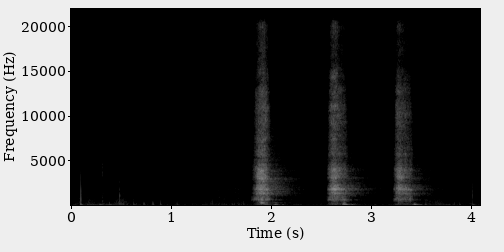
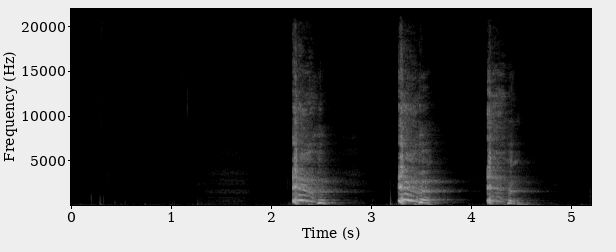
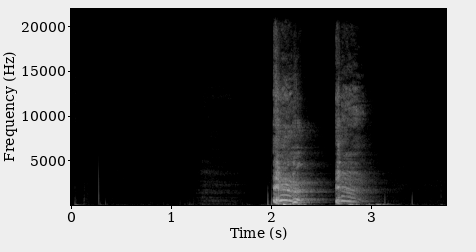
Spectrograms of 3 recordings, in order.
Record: {
  "exhalation_length": "4.1 s",
  "exhalation_amplitude": 2626,
  "exhalation_signal_mean_std_ratio": 0.3,
  "three_cough_length": "5.2 s",
  "three_cough_amplitude": 15772,
  "three_cough_signal_mean_std_ratio": 0.32,
  "cough_length": "3.8 s",
  "cough_amplitude": 15614,
  "cough_signal_mean_std_ratio": 0.3,
  "survey_phase": "beta (2021-08-13 to 2022-03-07)",
  "age": "18-44",
  "gender": "Female",
  "wearing_mask": "No",
  "symptom_abdominal_pain": true,
  "smoker_status": "Prefer not to say",
  "respiratory_condition_asthma": true,
  "respiratory_condition_other": false,
  "recruitment_source": "REACT",
  "submission_delay": "4 days",
  "covid_test_result": "Negative",
  "covid_test_method": "RT-qPCR"
}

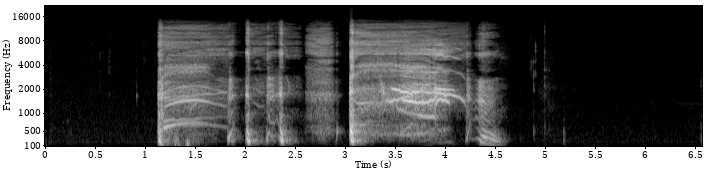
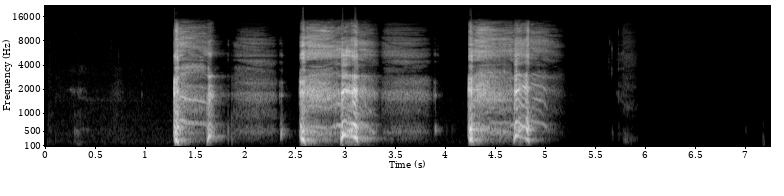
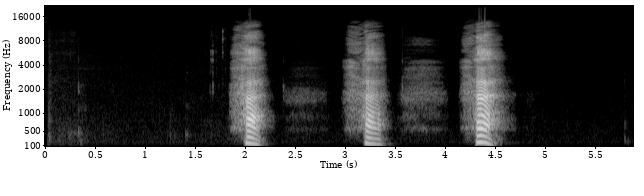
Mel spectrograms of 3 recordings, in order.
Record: {
  "cough_length": "6.6 s",
  "cough_amplitude": 28238,
  "cough_signal_mean_std_ratio": 0.42,
  "three_cough_length": "7.3 s",
  "three_cough_amplitude": 32767,
  "three_cough_signal_mean_std_ratio": 0.32,
  "exhalation_length": "5.9 s",
  "exhalation_amplitude": 32454,
  "exhalation_signal_mean_std_ratio": 0.22,
  "survey_phase": "alpha (2021-03-01 to 2021-08-12)",
  "age": "45-64",
  "gender": "Male",
  "wearing_mask": "No",
  "symptom_cough_any": true,
  "symptom_shortness_of_breath": true,
  "symptom_fatigue": true,
  "symptom_headache": true,
  "symptom_change_to_sense_of_smell_or_taste": true,
  "smoker_status": "Never smoked",
  "respiratory_condition_asthma": false,
  "respiratory_condition_other": false,
  "recruitment_source": "Test and Trace",
  "submission_delay": "2 days",
  "covid_test_result": "Positive",
  "covid_test_method": "RT-qPCR",
  "covid_ct_value": 19.1,
  "covid_ct_gene": "ORF1ab gene"
}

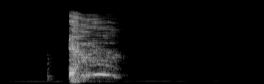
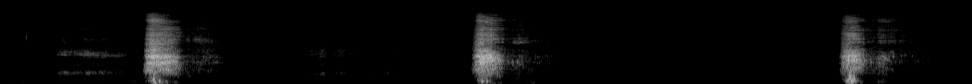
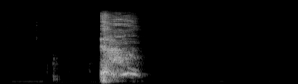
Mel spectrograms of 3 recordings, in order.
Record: {
  "cough_length": "2.6 s",
  "cough_amplitude": 23211,
  "cough_signal_mean_std_ratio": 0.31,
  "exhalation_length": "9.7 s",
  "exhalation_amplitude": 15978,
  "exhalation_signal_mean_std_ratio": 0.23,
  "three_cough_length": "3.0 s",
  "three_cough_amplitude": 23419,
  "three_cough_signal_mean_std_ratio": 0.28,
  "survey_phase": "beta (2021-08-13 to 2022-03-07)",
  "age": "18-44",
  "gender": "Male",
  "wearing_mask": "No",
  "symptom_runny_or_blocked_nose": true,
  "symptom_sore_throat": true,
  "symptom_other": true,
  "smoker_status": "Never smoked",
  "respiratory_condition_asthma": false,
  "respiratory_condition_other": false,
  "recruitment_source": "Test and Trace",
  "submission_delay": "2 days",
  "covid_test_result": "Positive",
  "covid_test_method": "RT-qPCR",
  "covid_ct_value": 28.6,
  "covid_ct_gene": "ORF1ab gene"
}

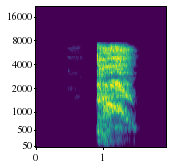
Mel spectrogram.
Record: {
  "cough_length": "2.0 s",
  "cough_amplitude": 31967,
  "cough_signal_mean_std_ratio": 0.44,
  "survey_phase": "beta (2021-08-13 to 2022-03-07)",
  "age": "18-44",
  "gender": "Male",
  "wearing_mask": "No",
  "symptom_none": true,
  "symptom_onset": "12 days",
  "smoker_status": "Ex-smoker",
  "respiratory_condition_asthma": false,
  "respiratory_condition_other": false,
  "recruitment_source": "REACT",
  "submission_delay": "1 day",
  "covid_test_result": "Negative",
  "covid_test_method": "RT-qPCR",
  "influenza_a_test_result": "Negative",
  "influenza_b_test_result": "Negative"
}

